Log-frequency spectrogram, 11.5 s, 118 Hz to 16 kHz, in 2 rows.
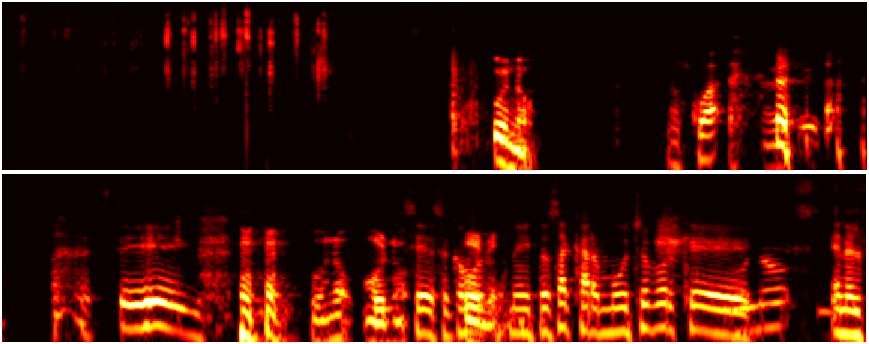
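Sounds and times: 
dice clattering across a hard surface: 0.0s - 2.2s
speech: 3.3s - 3.6s, 4.4s - 11.5s
laughter: 4.8s - 7.7s.

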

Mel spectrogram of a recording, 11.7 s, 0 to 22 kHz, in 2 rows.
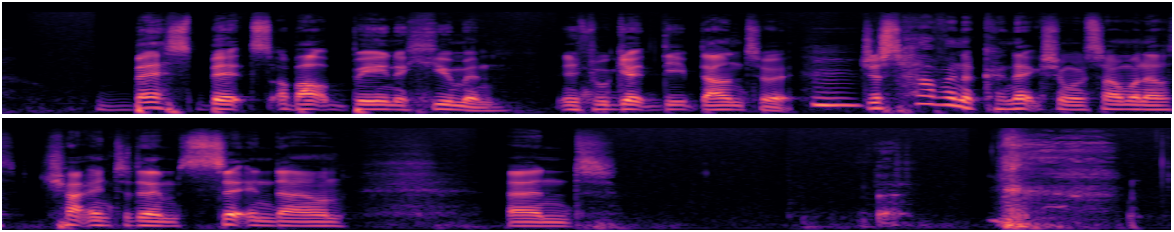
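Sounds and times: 
speech: 0.5s - 9.0s, 10.2s - 11.2s
deep drawn-out burp: 10.2s - 10.5s.

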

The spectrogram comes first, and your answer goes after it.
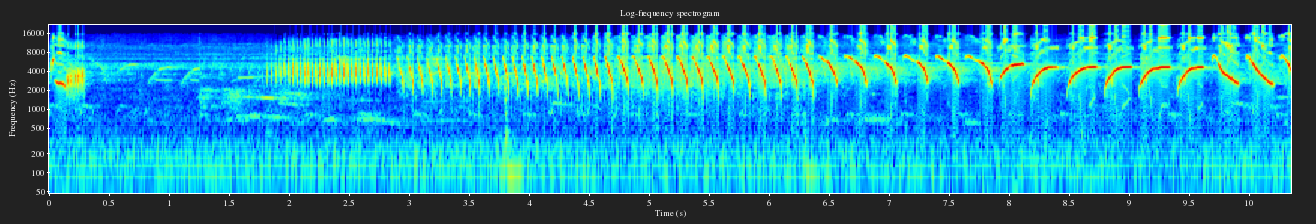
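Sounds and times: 
canary singing energetically with trills and whistles: 0.0s - 10.3s.

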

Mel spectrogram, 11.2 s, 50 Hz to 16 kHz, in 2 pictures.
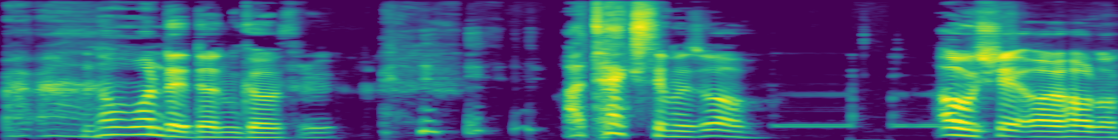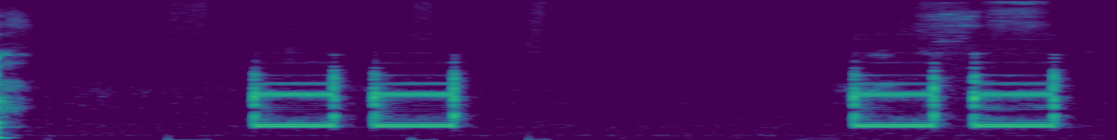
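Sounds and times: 
speech: 0.4s - 3.9s, 4.7s - 5.8s
phone call ringing tone in electronic tone bursts: 3.9s - 4.8s, 6.9s - 7.9s, 9.9s - 11.0s.

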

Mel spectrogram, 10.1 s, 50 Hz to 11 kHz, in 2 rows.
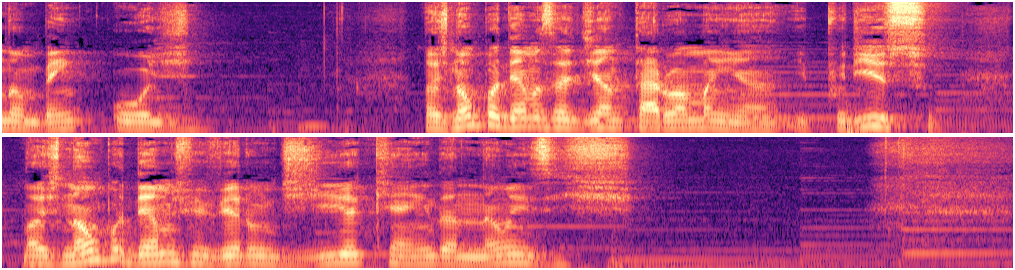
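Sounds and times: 
speech: 0.0s - 1.1s, 2.1s - 8.3s
long deep breath drawn in: 1.7s - 2.1s, 4.8s - 5.2s, 9.4s - 10.1s.

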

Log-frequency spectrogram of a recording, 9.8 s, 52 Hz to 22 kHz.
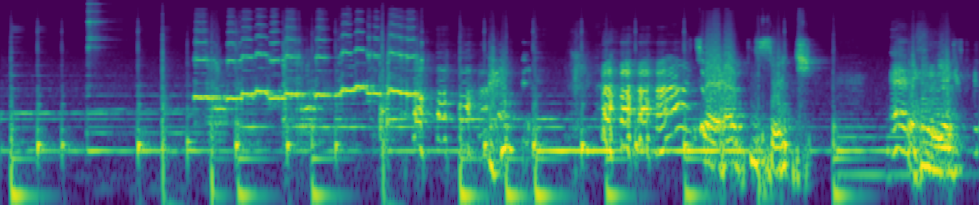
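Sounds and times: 
steady rhythmic ticking: 0.0s - 9.7s
bright rising whistle tune: 0.9s - 4.8s
person giggly chuckling: 4.2s - 6.9s
speech: 6.5s - 8.2s, 9.0s - 9.7s.

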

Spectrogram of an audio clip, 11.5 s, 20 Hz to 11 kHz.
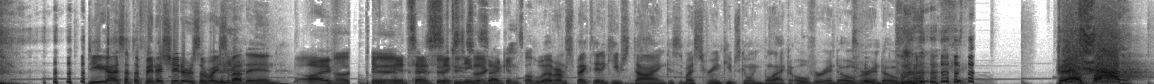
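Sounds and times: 
laughter: 0.3s - 1.0s, 8.5s - 9.8s
speech: 0.9s - 9.8s, 10.8s - 11.4s
loud sneeze: 10.6s - 11.5s.

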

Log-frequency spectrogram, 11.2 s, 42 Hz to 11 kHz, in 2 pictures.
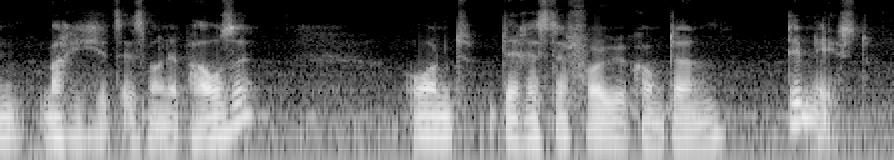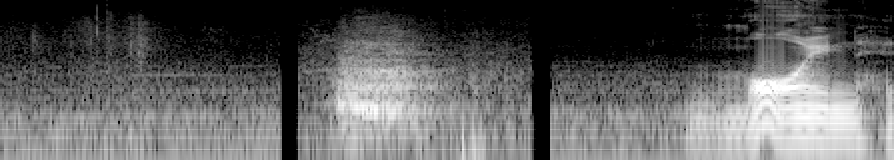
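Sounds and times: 
speech: 0.3s - 1.8s, 2.6s - 5.5s, 7.7s - 7.9s, 10.3s - 11.1s
tiger roaring: 7.6s - 8.6s.

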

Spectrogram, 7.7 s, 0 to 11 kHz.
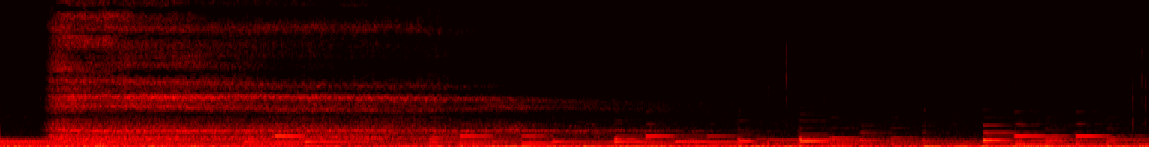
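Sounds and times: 
gentle sustained music tones with scattered higher notes: 0.0s - 7.6s
slow deep breathing during a guided breathing exercise: 0.3s - 5.1s.

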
